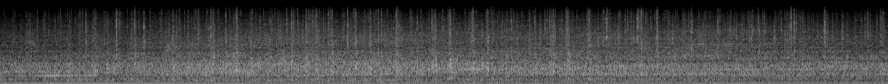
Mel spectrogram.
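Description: Electric model train running on its track: a steady rolling rumble of the wheels and motor, dotted with many small clicks.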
